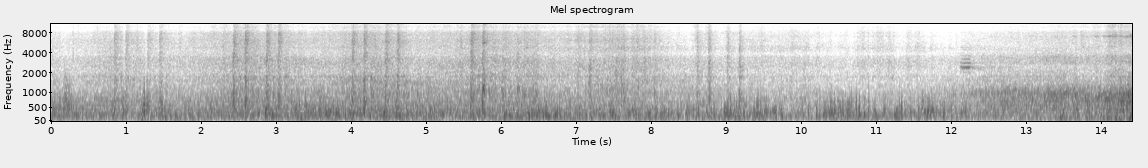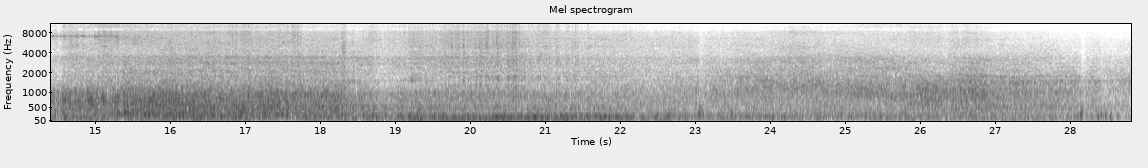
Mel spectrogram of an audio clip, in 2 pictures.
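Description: A train running past, its wheels clicking over the rail joints in quick runs through the first half. The sound swells to its loudest about halfway through, then eases off.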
